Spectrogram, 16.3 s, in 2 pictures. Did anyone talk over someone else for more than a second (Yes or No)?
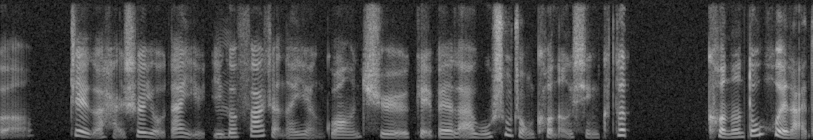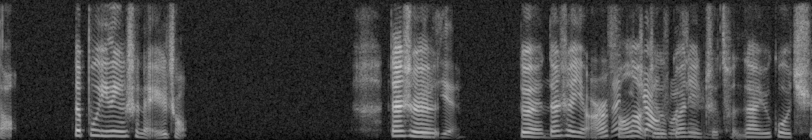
Yes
